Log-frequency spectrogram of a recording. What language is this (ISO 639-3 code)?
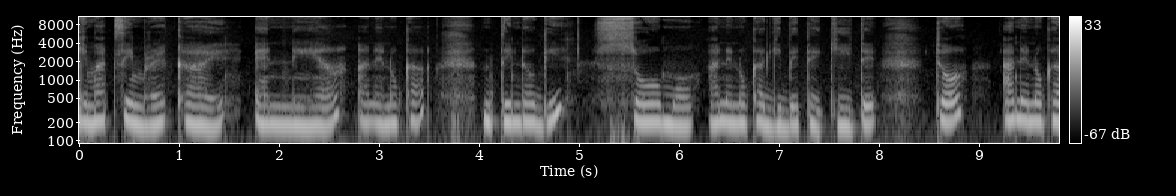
luo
